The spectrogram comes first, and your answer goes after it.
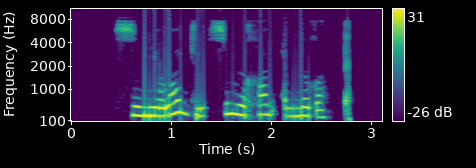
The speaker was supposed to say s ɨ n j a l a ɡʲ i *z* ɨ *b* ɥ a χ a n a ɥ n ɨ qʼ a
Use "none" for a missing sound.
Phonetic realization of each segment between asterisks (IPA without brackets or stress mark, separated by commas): s, m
